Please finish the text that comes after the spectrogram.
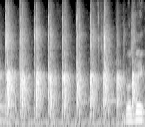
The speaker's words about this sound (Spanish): Aplausos todos, por favor. Aplausos.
